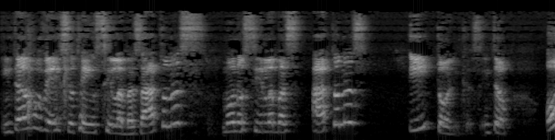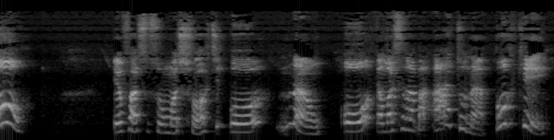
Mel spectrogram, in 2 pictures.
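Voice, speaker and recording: A woman teacher explaining a lesson at a whiteboard, speaking slowly, repeating each rule and checking in with the class. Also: high voice, very animated, a bit bright. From Brazil. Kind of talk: recorded remote classroom lesson.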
